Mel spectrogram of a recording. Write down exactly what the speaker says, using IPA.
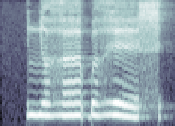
ʎə ɦɜɓə ɦes

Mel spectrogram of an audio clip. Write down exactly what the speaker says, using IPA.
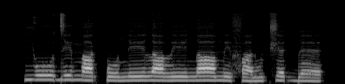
joː˦de˦ ma˨ k͡po˨ neː˦la˦βeː˦ naː˦me˨fa˨ ɾũ˦ t͡ʃɛ˦ɡ͡bɛ˨

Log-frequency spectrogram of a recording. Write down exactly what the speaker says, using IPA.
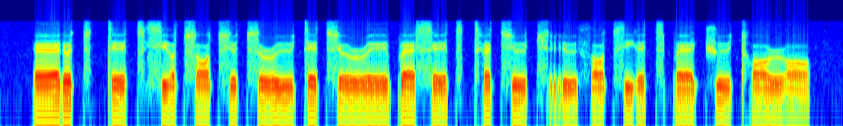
ɛ ɾʏt͡s tet͡ssʲɔt͡sɔ t͡syt͡sɹytet͡s ʏɹe pɛset͡stʰɛt͡s yt͡sryθɔt͡s jet͡spɛ t͡ʃytʰɔɹɔ

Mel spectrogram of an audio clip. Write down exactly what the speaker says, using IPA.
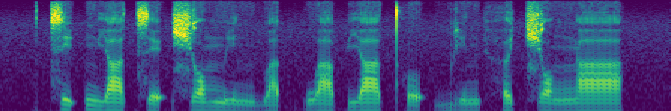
t͡si˦ʔŋja˧ t͡se˨ʔɕɔ˦ mi˨˩nba˨t̚ pwa˧pja˦t̪ʰo˨ʔ bi˧nhə˦t͡ɕɔ˥˧ ŋa˦

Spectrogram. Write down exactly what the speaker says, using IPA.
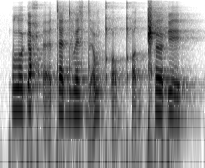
lˠyɠɛħʔæ̰tæd vɛzdæ̰vqʼɔ̰bqʼæ̰d ǁœɠe

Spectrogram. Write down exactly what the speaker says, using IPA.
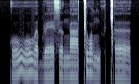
ko βoβɜbɭɛː səːŋaːǁulˠ ŋəθǁʰɜ

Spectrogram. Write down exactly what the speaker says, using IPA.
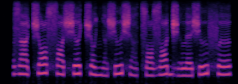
zat͡ʃɔ sˤɛʃə t͡ʃɔʎa̤ʃɯ ʃa̤t͡sɔzˤɯ d͡ʒə̤lɛʃɯ fə

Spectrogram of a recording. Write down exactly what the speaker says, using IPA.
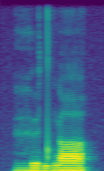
ɦɨd ŋa

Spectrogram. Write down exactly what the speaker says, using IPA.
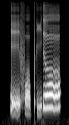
ḛfɔ̰pʼḭ ɾʲɔ

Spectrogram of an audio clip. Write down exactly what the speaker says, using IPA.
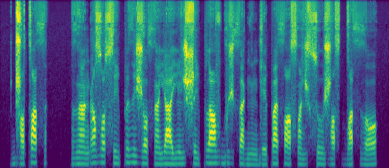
ɖ͡ʐətˤaθ | ðãɡazˤu sipɪðiʒ ɔθã jajĩʒ ʂi plɑvɡuʒθaɡẽ ɡepaθasˤĩʒ suʒisˤ dˤɪθ ðɔ

